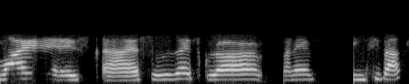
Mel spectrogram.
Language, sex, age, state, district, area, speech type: Assamese, female, 45-60, Assam, Sivasagar, rural, conversation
